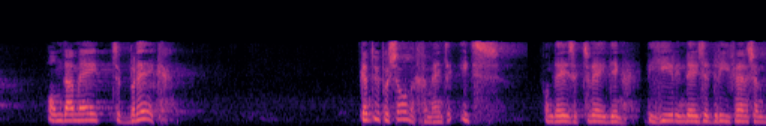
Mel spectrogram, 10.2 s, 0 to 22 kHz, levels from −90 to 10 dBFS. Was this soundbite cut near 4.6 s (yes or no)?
yes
